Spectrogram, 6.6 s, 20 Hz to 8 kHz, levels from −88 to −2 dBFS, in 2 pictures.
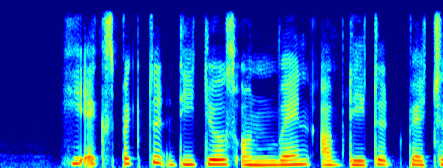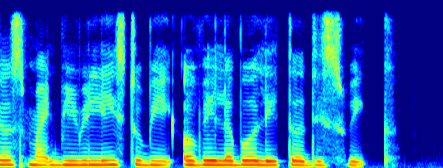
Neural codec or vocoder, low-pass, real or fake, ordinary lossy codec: autoencoder, 48 kHz, 128 numbers a frame, DAC-VAE, trained on Japanese speech; 7.2 kHz; fake; none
